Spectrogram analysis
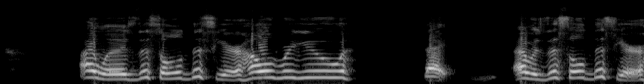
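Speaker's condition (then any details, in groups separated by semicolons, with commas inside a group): Cerebral palsy, spastic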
